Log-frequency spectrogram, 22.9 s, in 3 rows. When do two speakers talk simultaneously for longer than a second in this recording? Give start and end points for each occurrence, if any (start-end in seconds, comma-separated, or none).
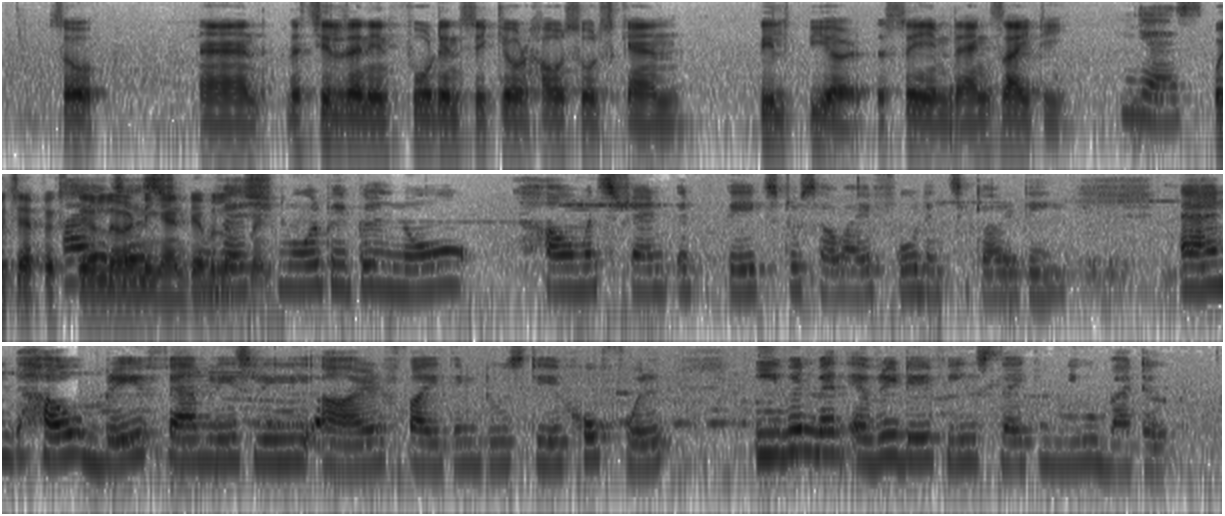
8.1-9.3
